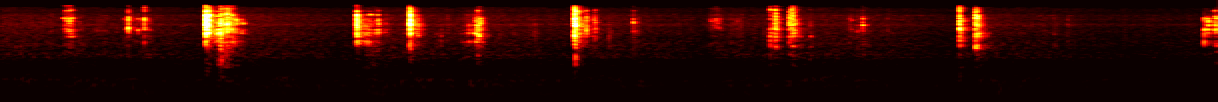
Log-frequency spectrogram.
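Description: A small red and gold foil-wrapped sweet is held in both hands while the foil is crinkled and scratched with fingertips and long painted nails. Thirteen quiet, sharp, bright crackles and ticks come in irregular bursts over a faint steady hiss, each dying away almost at once.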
